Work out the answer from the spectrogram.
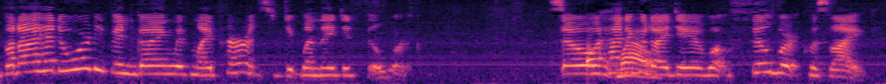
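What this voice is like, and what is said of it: British accent. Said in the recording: “you have a charming British accent.”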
